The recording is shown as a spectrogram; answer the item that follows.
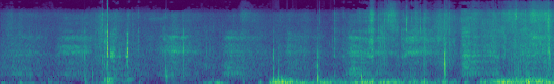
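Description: Light rustling and a few clicks, then, about halfway through, wind suddenly starts buffeting the microphone with a low rumble, over footsteps through dry grass as the walking begins.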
